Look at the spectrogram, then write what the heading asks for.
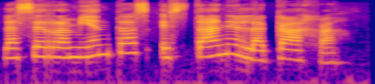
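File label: las herramientas estan en la caja, Spanish, female, slow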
